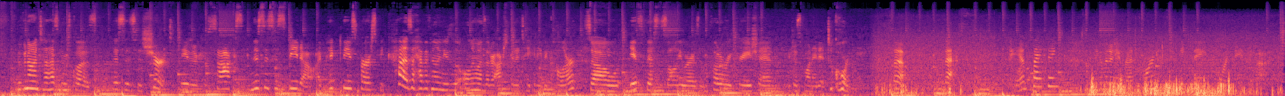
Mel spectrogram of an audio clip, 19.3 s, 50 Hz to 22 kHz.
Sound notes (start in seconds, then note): 16.0 wind blows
